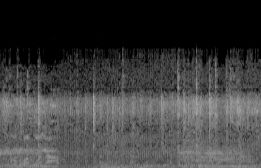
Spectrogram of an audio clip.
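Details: During karapan sapi bull-racing training on an Asemanis field, a low droning moo rises under steady crowd chatter and outdoor bustle, with a second harmonic call toward the end.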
